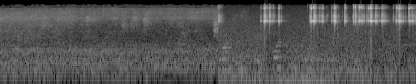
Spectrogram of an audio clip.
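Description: Faint steady hiss, then from about three seconds in a dangled cat wand toy jingles in quick, irregular shakes with a bright, bell-like ring.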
